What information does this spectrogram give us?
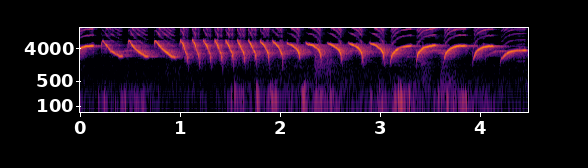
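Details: Canary song used to prompt others to sing: a few sweeping whistles leading into a fast trill of downward-slurred notes, slowing into louder, drawn-out curved whistles repeated about four per second.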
